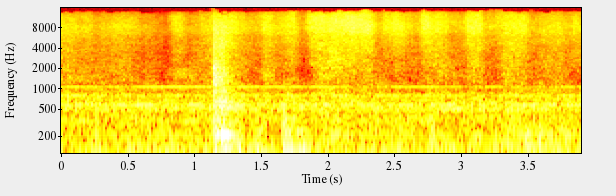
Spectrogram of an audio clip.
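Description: Cloth rustles as a garment is handled and shaken.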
